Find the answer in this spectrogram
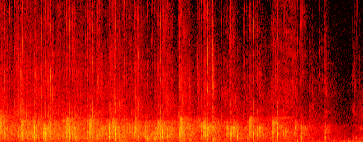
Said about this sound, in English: So it is very scary getting up on the stage. So I want to give you a round of applause to encourage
